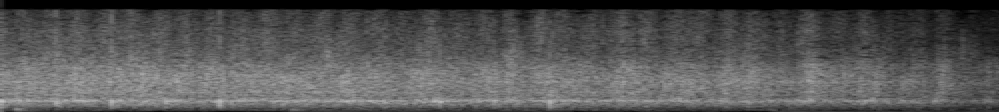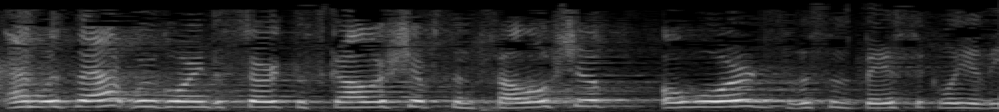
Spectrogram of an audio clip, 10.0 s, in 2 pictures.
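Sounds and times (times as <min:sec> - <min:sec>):
audience applause: 0:00.0 - 0:05.1
speech: 0:05.1 - 0:09.9.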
